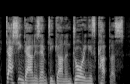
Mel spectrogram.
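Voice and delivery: ordinary delivery, nothing marked

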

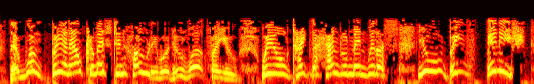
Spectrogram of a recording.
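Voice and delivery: high-pitched, outraged threats; indignant threat. A narrator's reading. Silverfish warns Dibbler nobody will work for him, outraged. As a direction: threaten in a high squawk, dragging the last words.

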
